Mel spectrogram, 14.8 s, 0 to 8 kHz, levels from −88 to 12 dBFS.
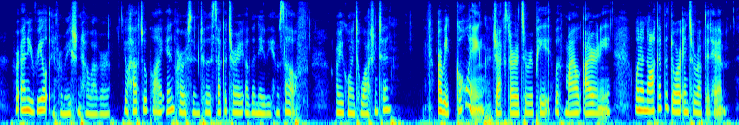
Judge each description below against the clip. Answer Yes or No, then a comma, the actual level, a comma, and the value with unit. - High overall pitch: Yes, high, 205 Hz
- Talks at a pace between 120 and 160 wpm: No, average, 170 wpm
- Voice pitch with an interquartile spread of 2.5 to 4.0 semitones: Yes, average, 3.4 semitones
